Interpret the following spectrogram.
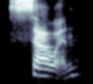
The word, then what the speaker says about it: Samhain: I wanna pronounce it Samhain because that's how it looks. Samhain, I think is how it's pronounced, and that is the Wicca or pagan holiday.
